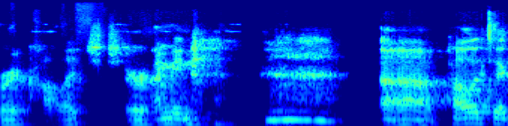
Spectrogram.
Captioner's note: laughs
